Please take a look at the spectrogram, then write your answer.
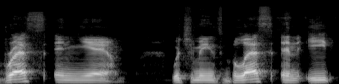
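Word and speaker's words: Bress 'n' Nyam: say the name of your book it's called breasts and yam which means bless and eat in gulligici as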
